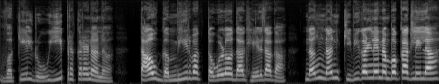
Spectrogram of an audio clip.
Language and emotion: Kannada, surprised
